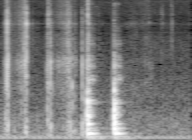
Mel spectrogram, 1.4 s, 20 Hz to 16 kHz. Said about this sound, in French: on va tirer 5 cartes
